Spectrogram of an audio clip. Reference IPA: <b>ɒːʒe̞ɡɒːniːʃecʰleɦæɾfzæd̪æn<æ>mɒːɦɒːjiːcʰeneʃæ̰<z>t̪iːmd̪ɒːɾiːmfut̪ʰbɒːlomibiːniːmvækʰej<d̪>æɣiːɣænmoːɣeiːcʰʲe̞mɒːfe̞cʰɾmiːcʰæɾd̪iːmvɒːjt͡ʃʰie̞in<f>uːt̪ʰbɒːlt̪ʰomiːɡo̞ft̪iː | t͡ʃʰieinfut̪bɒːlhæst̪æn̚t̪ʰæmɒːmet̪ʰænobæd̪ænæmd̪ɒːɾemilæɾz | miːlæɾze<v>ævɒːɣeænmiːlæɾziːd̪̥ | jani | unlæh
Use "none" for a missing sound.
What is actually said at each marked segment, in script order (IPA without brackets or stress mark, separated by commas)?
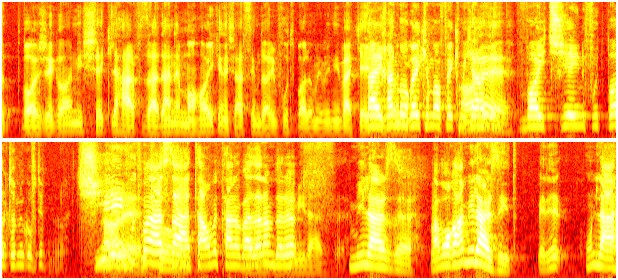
v, e, s, d̪, f, v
